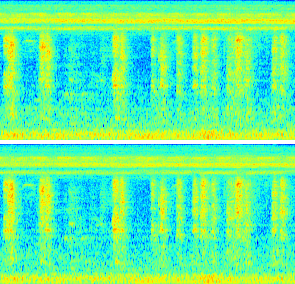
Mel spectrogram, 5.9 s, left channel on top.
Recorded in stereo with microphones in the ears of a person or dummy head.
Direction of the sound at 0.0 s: 15° right (ahead or behind).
